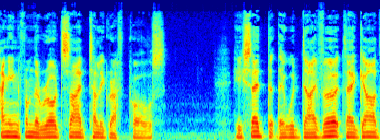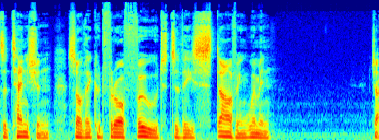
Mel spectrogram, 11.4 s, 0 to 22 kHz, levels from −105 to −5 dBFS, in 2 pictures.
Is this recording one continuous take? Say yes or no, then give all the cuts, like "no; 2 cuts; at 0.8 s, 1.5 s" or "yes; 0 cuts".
yes; 0 cuts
